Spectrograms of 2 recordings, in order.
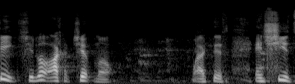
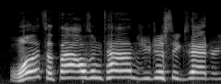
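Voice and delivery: mocking repeat; 9 semitones higher, 4 dB louder than usual. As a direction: throw her own words back at her. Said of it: "mocking mom's words".

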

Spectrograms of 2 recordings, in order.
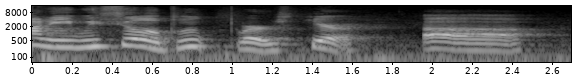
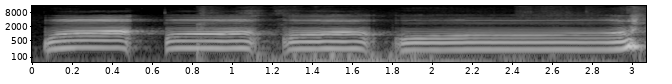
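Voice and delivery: sad trombone wah; much slower than usual. Acted. Mocking the bad joke.

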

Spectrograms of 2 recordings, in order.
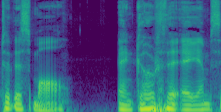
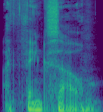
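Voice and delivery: whispered, unsure mumble; a confused teen clerk whispering uncertainly; 9 dB quieter, slower than usual. Retold or imitated. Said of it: "He goes".

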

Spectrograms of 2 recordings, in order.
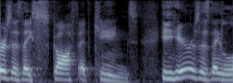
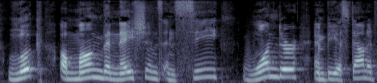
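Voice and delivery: proclaiming God's words; 4 semitones higher, 8 dB louder than usual. Acted. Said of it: "God says this".

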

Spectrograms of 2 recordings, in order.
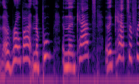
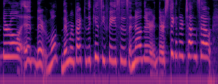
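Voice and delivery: usual speaking voice

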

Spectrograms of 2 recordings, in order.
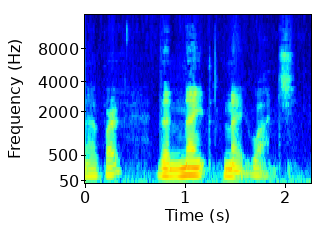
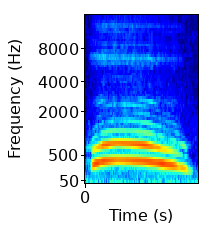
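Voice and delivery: high, loud owl hoot; 11 dB louder than usual. Acted. Owl calls into the dark, high loud hoot. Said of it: "Owl called".

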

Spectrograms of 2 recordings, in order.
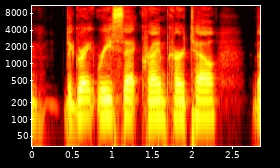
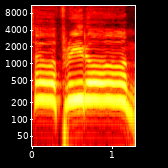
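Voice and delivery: high, drawn-out battle cry; mock-heroic cry, stretched out without extra volume; William Wallace; 12 semitones higher, much slower than usual. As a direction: wail it long and high like a movie rallying cry. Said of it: "you know, William Wallace".

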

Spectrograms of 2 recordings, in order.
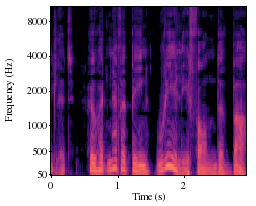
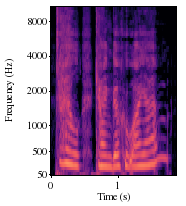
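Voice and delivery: very high, louder squeaky plea; pleading piglet; 4 dB louder than usual. Acted. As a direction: beg for help.

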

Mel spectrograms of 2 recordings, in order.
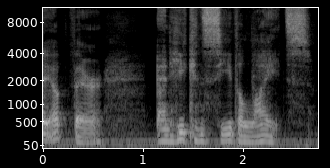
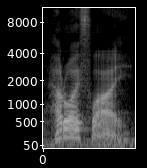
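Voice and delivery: high-pitched acted question at ordinary volume; mildly urgent plea; 8 semitones higher than usual. Lewis asking the departing firefly how to fly, mildly urgent. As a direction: lightly replay a pleading question.

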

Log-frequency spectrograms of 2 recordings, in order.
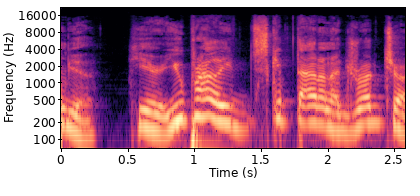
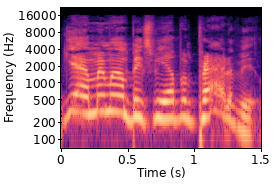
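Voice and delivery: put-on high, smug kid voice; mock proud classmate; 8 semitones higher than usual. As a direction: brag like a proud little loser. Mimicking loser classmate bragging.

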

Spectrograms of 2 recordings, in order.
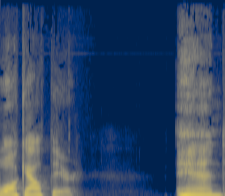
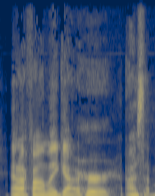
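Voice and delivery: usual speaking voice

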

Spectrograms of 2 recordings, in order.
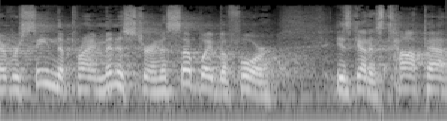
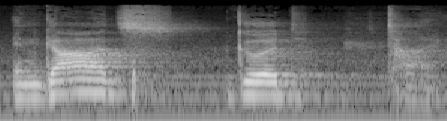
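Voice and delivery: very slow, softer and lower, fading; slow hushed ending; 4 semitones lower, 4 dB quieter, much slower than usual. Acted. Preacher closes the quoted speech, slow and hushed. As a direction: let it sink, slow and soft.

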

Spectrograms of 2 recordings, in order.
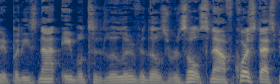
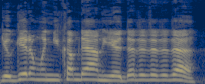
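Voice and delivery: higher, breezy fobbing-off voice; dad brushing off the kid, pitched up and lilting; dismissive dad; 9 semitones higher, 5 dB louder than usual. Retold or imitated. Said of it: "He's like".

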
